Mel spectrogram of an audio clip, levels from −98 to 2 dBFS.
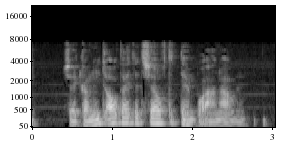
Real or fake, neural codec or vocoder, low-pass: real; none; 7.2 kHz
